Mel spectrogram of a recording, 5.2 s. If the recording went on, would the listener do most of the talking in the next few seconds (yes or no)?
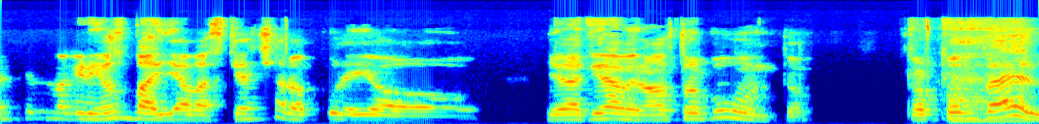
yes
